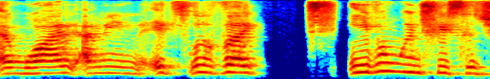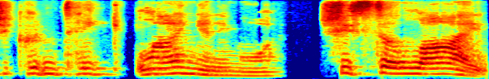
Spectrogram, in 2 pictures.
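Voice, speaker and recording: Lively intonation rides a fairly slow delivery in a Boston accent. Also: woman, fairly high pitch for a woman. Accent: thick Boston. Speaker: podcast co-host. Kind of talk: casual chat.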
